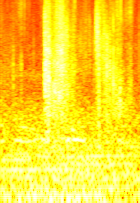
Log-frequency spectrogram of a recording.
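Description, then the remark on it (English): Two scuffing, rattling kicks at loose trash in the dry sandy bed of the Santa Cruz River in downtown Tucson, each a short crackly burst, over a steady low rumble of wind. “That's me kicking some trash.”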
